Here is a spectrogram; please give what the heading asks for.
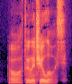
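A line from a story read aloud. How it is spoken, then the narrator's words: Silent inner sigh. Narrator (Russian): мысленно вздохнул я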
